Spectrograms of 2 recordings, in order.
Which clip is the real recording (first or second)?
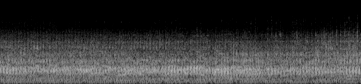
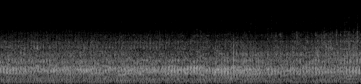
first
